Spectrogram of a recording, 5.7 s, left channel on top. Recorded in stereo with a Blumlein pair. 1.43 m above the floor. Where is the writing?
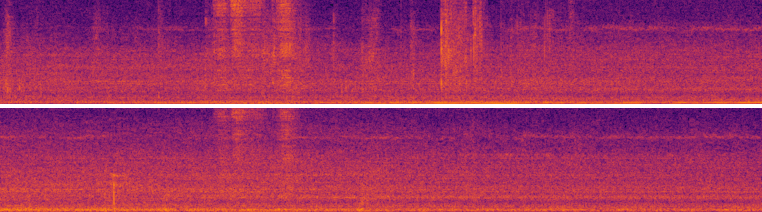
45° left, 1.1 m.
